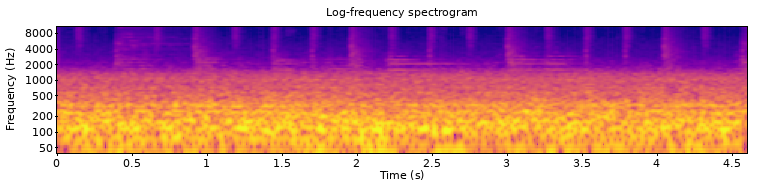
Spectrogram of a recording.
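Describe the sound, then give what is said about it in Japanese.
Heavy highway traffic with both the regular and passing lanes crowded: a dense, steady roar of engines and tire noise that never lets up, with no single vehicle standing out. “普通車線も追い越し車線も車が多い。”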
